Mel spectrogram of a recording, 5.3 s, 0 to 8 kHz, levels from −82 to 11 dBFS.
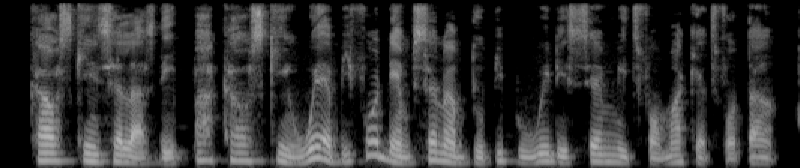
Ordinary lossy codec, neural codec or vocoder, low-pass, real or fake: none; none; 7.2 kHz; real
